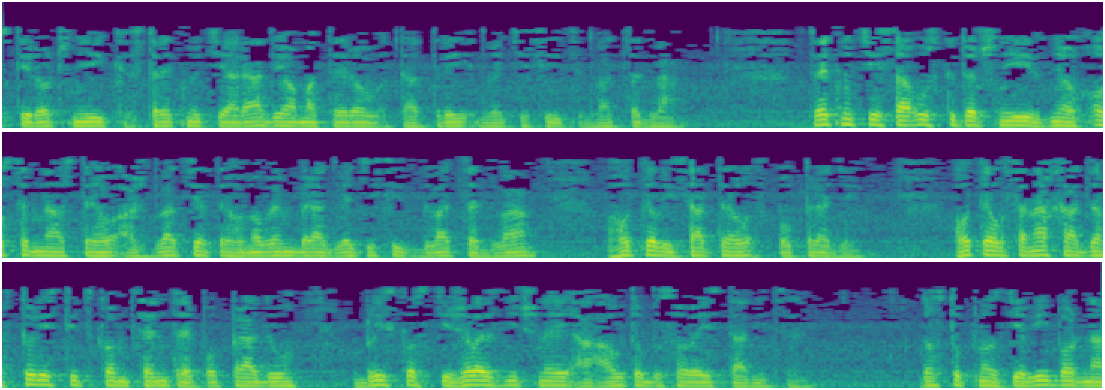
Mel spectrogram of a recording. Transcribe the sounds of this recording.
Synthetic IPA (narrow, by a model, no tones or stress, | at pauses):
st̪iːɾɔt͡ʃɲiːkst̪ɾɛt̪nucɪaɾaːd̪iɔamat̪ɛːɾɔʊt̪at̪ɾid̪ʋɛcisiːd͡zd̪ʋat͡saɟ̚d̪ʋa | st̪ɾɛt̪nucɪɛsauskut̪ɔt͡ʃɲiːzd̪ɲɔɣɔsɛmnaːst̪ɛɦɔʔaʒd̪ʋat͡sɪat̪ɛɦɔnɔʋɛmbɾad̪ʋɛcisiːd͡zd̪ʋat͡saɟd̪ʋa | vɦɔt̪ɛlisat̪ɛlfpɔpɾaɟɛ | ɦɔt̪ɛlsanaxaːd͡zaft̪uɾist̪it͡skɔmt͡sɛnt̪ɾɛpɔpɾad̪u | vbliːskɔsciʒɛlɛzɲit͡ʃnɛjaaʊt̪ɔbusɔʋɛjst̪aɲit͡sɛ | d̪ɔst̪upnɔzɟjɛʋiːbɔɾnaː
